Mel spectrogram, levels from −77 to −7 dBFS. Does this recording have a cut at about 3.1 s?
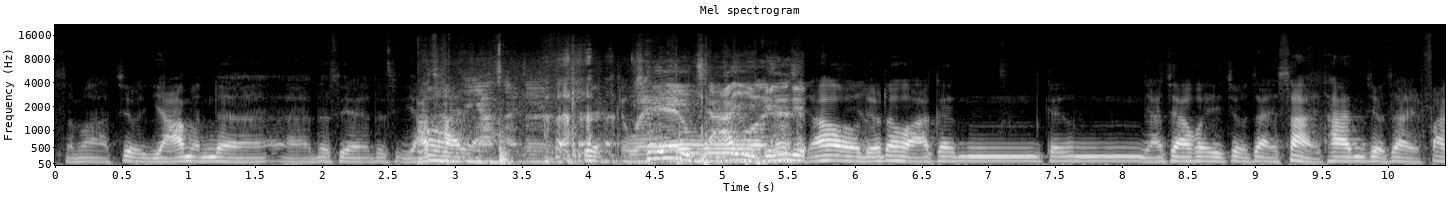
no; 1 cut; at 5.6 s

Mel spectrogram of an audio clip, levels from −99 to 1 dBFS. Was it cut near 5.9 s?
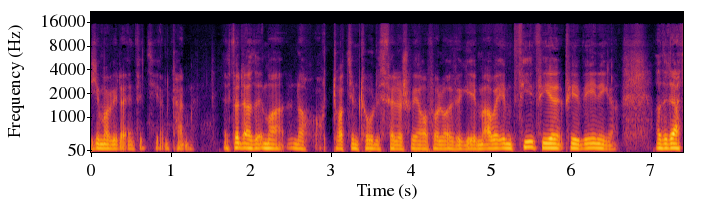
yes; 2 cuts; at 1.5 s, 5.9 s

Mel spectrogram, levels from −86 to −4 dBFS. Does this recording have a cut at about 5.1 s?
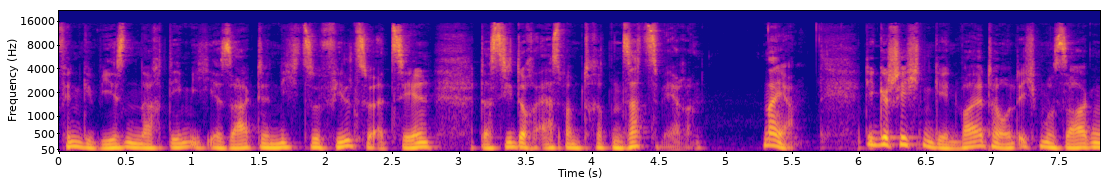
no; 0 cuts

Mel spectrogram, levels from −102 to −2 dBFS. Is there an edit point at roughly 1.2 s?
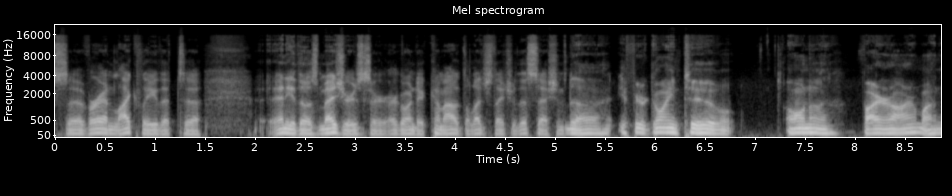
no; 2 cuts; at 3.1 s, 5.1 s

